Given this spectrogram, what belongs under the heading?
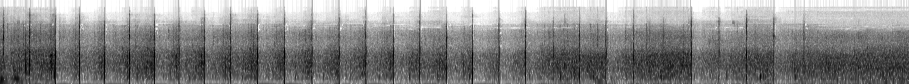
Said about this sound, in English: So I think that it's appropriate to give her and everybody, all the artists who worked on these beautiful ornaments, a round of applause, please.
